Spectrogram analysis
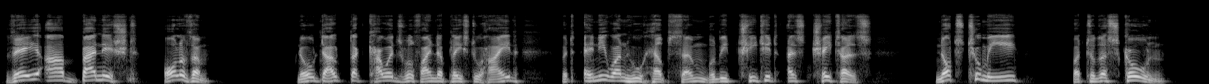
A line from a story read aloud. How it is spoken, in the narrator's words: He raised his voice and announced to the crowd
